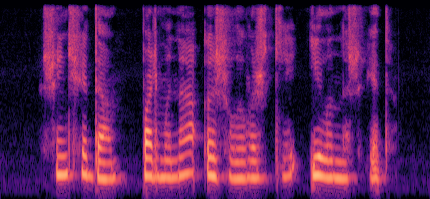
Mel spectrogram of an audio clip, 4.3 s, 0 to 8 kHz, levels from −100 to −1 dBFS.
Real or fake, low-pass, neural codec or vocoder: fake; 7.2 kHz; vocoder, 22.05 kHz, 80 mel bands, WaveNeXt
